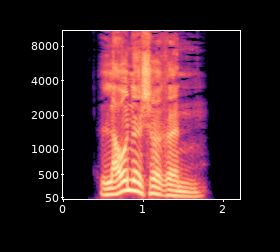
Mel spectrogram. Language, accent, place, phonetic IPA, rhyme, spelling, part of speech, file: German, Germany, Berlin, [ˈlaʊ̯nɪʃəʁən], -aʊ̯nɪʃəʁən, launischeren, adjective, De-launischeren.ogg
- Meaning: inflection of launisch: 1. strong genitive masculine/neuter singular comparative degree 2. weak/mixed genitive/dative all-gender singular comparative degree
